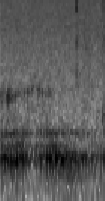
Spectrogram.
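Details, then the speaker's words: Loud low stomach rumbling from a hungry person making a video before lunch, at about quarter to two: stomach growling (borborygmi). "I'm really hungry, but I want to make this video before I make lunch with me and my friend."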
